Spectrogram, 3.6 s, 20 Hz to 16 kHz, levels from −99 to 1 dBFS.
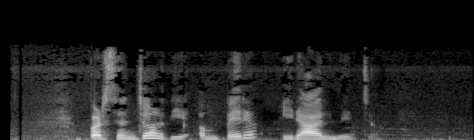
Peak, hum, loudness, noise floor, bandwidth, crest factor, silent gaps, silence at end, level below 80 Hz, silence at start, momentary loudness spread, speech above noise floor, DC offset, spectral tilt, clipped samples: -2 dBFS; none; -23 LUFS; -59 dBFS; 11 kHz; 24 dB; none; 0.9 s; -60 dBFS; 0.45 s; 12 LU; 36 dB; under 0.1%; -5 dB/octave; under 0.1%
